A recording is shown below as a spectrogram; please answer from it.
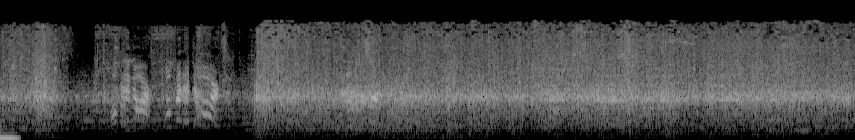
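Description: Soundtrack of an animated episode played at low level: a character's voice briefly, then from about two and a half seconds in a steady noisy sound effect that runs on.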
